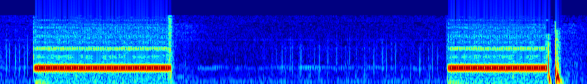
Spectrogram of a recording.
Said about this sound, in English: Oh, good. His line is ringing. It's a good sign when the line is ringing.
